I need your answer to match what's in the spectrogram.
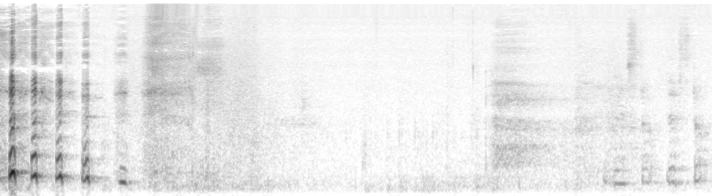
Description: Hilarious synchronized hiccups!!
